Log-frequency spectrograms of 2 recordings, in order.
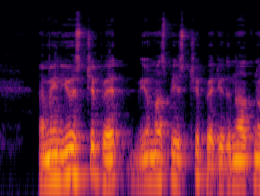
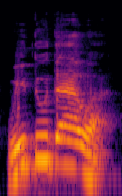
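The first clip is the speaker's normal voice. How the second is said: mock Dawah caller; 8 semitones higher, 3 dB louder than usual. Streamer playing the Dawah team introducing itself, hammed-up higher voice. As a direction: puff up like a self-important team.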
